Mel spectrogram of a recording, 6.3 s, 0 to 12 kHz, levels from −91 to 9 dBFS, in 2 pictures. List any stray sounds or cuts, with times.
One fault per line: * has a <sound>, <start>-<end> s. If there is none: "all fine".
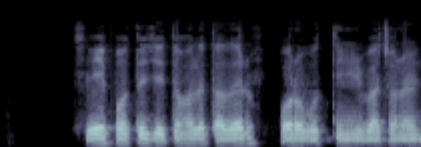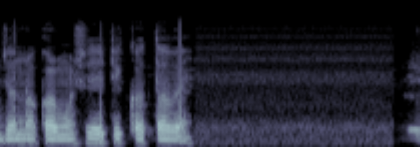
all fine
